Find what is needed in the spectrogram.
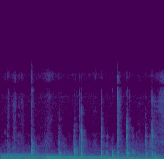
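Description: Keys of a desktop calculator being pressed in a quick, irregular run of several light clicks, over soft piano music.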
